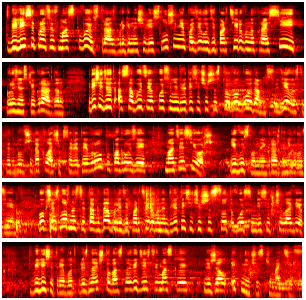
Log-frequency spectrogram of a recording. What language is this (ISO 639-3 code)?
rus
